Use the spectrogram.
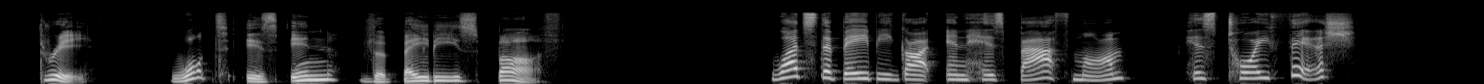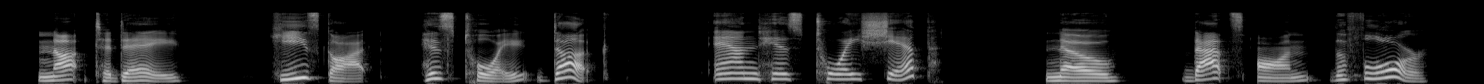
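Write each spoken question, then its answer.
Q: What is in the baby's bath?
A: His toy duck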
